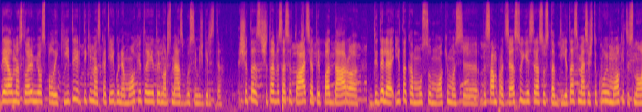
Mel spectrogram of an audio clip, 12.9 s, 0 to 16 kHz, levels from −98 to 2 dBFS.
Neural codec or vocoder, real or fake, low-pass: vocoder, 44.1 kHz, 128 mel bands every 512 samples, BigVGAN v2; fake; 14.4 kHz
